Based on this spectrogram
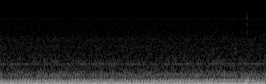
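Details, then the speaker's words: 2002–2006 Honda CR-V with K24 engine idling after tube seal replacement; now running much smoother, steady even rumble with no misses or shake. Normal idle. "sounds like it's running a lot smoother now I'm not hearing any more of that like you know went on Startup it's really idling nice it's pretty"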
